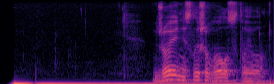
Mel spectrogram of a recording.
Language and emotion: Russian, neutral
